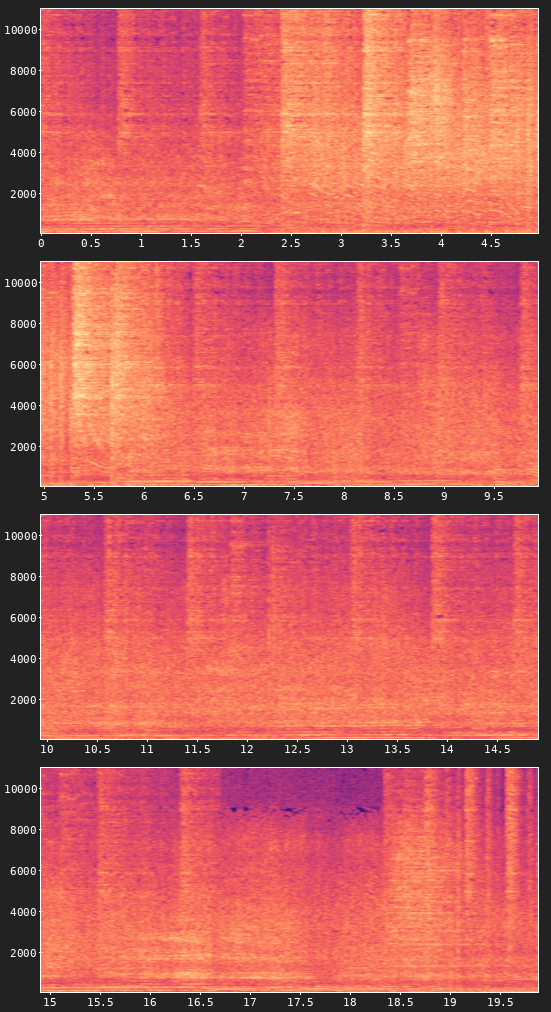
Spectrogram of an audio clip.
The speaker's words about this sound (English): Cars appear to be out on the track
